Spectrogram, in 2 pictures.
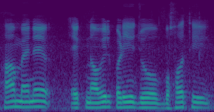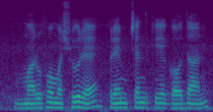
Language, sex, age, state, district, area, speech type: Urdu, male, 30-45, Delhi, South Delhi, urban, spontaneous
